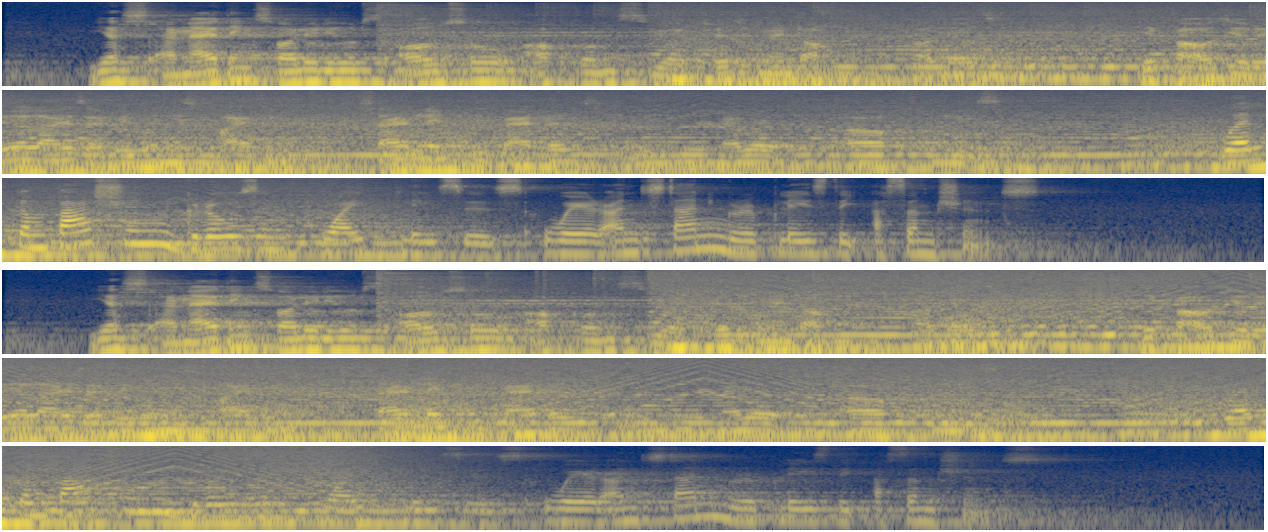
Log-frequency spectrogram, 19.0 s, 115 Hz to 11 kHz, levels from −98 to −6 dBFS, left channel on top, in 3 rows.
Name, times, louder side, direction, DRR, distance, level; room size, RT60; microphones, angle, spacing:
voice 1, 0.4-4.2 4.5-5.0 5.7-11.5, equal, 5° left, 7 dB, 0.5 m, -25 dB
sound 1, 1.9-10.9, right 1 dB, 30° right, 2.1 m, -35 dB
sound 2, 3.2-15.1, right 3 dB, 70° right, 0.9 m, -26 dB
voice 2, 12.4-17.8, left 6 dB, 80° left, 13 dB, 0.5 m, -27 dB
14.5 x 7.3 x 8.8 m, 2.3 s
head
